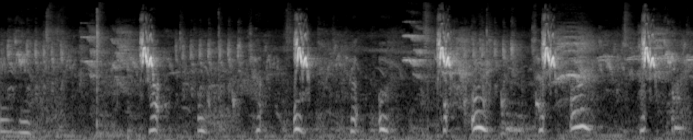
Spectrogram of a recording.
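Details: Golden sparrows giving natural bright, sharp chirps in short bursts, roughly one a second, with softer chatter between.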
